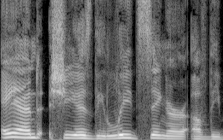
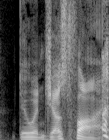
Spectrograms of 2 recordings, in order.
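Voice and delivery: put-on very deep, authoritative man's voice; 5 semitones lower, 3 dB quieter than usual. Retelling greeting a man who answered, the speaker imitates his very low authoritative voice. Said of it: "Very low and authoritative".

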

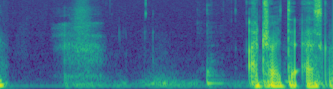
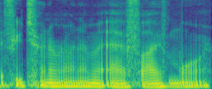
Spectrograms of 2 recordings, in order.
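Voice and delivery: ordinary delivery

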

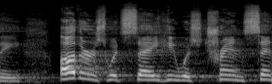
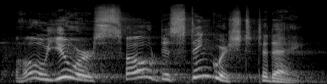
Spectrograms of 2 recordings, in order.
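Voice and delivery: mocking, sarcastic, swooping, sing-song delivery; 4 dB quieter than usual. Quoting a scripture character's remark to the king: imitating a sarcastic tone. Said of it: "Do you hear the sarcasm?".

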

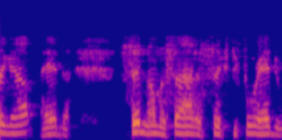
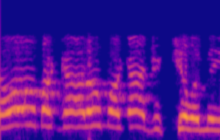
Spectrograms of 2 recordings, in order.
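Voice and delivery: mock screaming of a man, much higher; 12 semitones higher, 7 dB louder than usual. Retelling how a man screamed at him while he used a knife, imitating a man screaming. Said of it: "He's screaming at me".

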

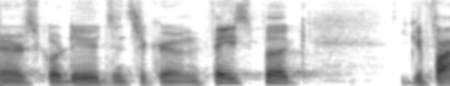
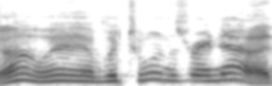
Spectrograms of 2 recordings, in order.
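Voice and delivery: much higher, sweet, mock innocent tone. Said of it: "And you're like".

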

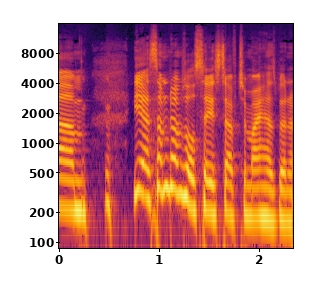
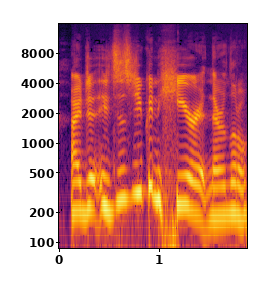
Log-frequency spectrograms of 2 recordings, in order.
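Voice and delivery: normal talking voice

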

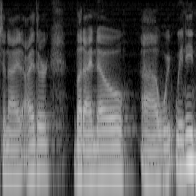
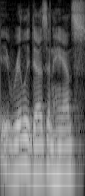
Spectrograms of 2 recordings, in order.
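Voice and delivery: ordinary delivery

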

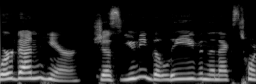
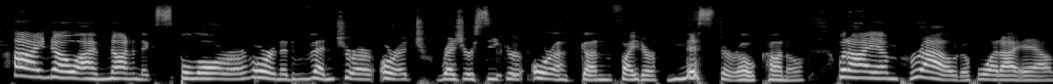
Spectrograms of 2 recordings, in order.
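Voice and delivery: put-on slow, drunk, huffy, proud-sounding voice. Recounting a scene where Evie speaks to a man, drunk, huffy Evie impression. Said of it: "she gets all drunk and huffy".

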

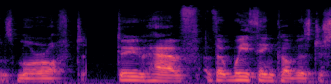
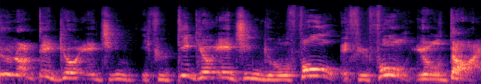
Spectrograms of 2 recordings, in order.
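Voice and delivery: furious, very loud South African shouting; 9 semitones higher, 11 dB louder than usual. Speaker recalls a man shouting from up above after the speaker fell, retelling angry South African shouting. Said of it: "shouted at in a South African accent".

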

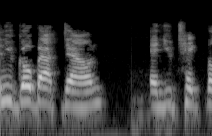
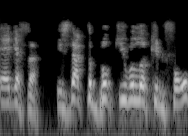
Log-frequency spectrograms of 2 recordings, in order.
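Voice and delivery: put-on quick, Australian-accented speaking voice; 3 semitones higher than usual. Voicing a voice the players hear from nearby: Australian accent. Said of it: "Australian accent".

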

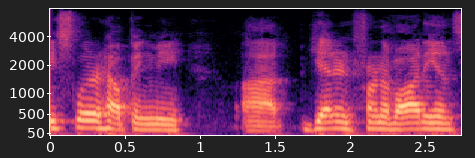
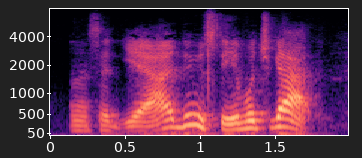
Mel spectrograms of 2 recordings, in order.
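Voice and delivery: ordinary talk

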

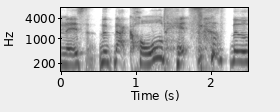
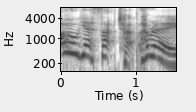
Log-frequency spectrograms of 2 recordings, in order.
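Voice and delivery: celebratory, cheery cheering, pitched up; 6 semitones higher than usual. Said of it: "that sort of malarkey".

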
